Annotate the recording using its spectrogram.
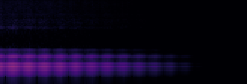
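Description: The last low chord of a reggae song rings out on electric guitar with a chorus effect, wavering slightly as it fades away to silence just before the end.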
